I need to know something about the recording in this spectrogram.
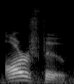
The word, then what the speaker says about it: Arefu: So if my Romanian pronunciation is okay, the proper pronunciation would be a fu. However, some of the characters in Fallout 3 simply say Arfu. Some of them say Afu, some of them say Arfu.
